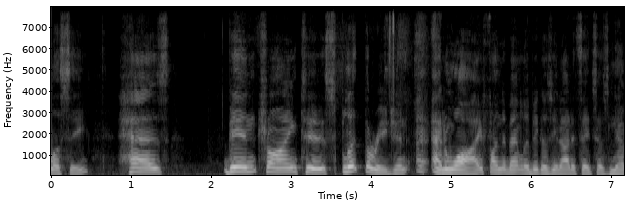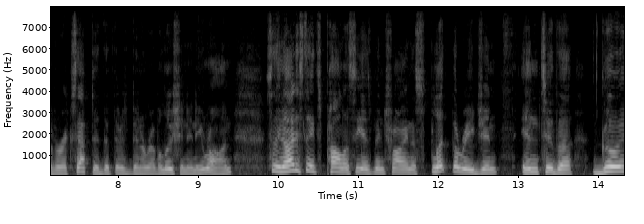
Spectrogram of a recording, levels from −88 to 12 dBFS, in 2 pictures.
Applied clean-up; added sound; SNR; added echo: none; none; none; none.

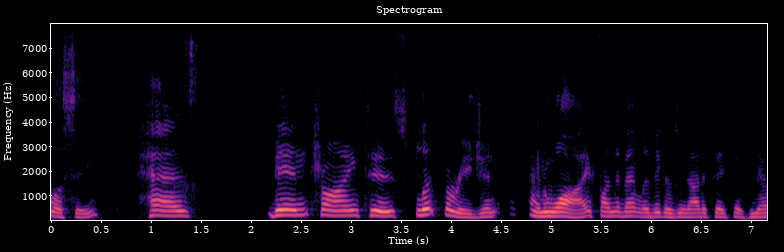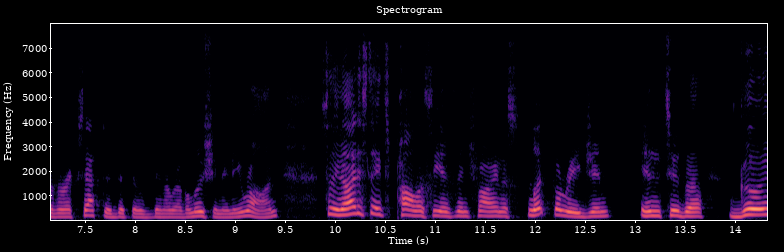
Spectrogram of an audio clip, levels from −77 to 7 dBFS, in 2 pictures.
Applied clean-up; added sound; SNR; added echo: neural mask model DeepFilterNet 3.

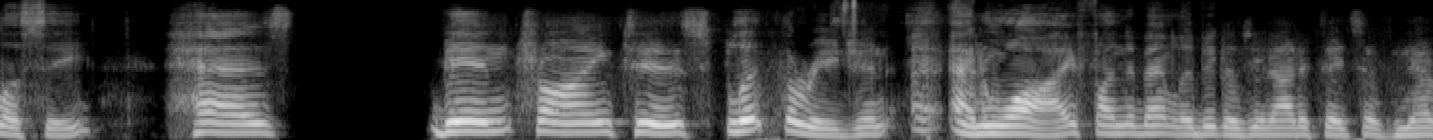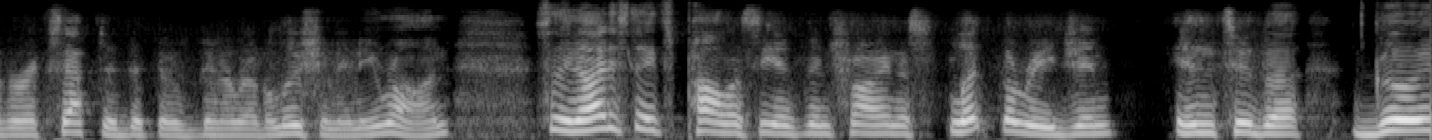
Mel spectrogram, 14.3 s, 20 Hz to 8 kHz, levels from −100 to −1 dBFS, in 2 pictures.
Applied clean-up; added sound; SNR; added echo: neural mask model Resemble Enhance denoiser.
